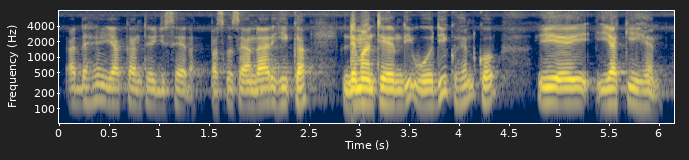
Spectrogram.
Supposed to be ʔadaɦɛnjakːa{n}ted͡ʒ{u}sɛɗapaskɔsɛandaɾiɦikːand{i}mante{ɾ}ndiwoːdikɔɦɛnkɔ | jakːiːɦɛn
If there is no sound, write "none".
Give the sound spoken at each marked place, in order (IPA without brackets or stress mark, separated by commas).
n, u, ɛ, ɾ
